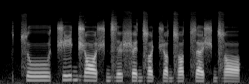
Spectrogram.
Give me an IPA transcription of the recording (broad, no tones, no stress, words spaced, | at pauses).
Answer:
t͡suː t͡ʃid͡ʒɔːʃd͡zi ʂɪd͡zɔt͡ʃɔd͡zɔ t͡sɜʃd͡zɔ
